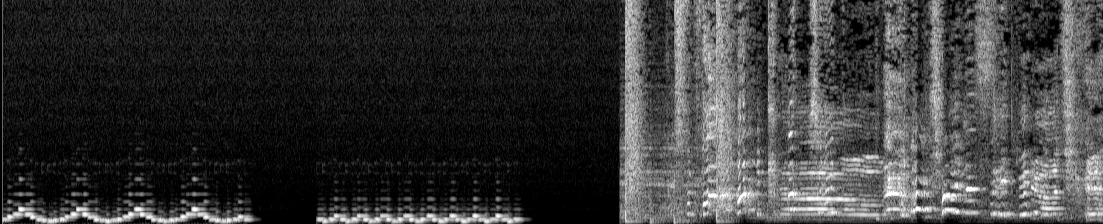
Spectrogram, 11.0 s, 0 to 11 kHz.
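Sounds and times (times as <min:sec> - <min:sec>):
synthesizer repeated notes: 0:00.0 - 0:02.6, 0:03.2 - 0:05.3.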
